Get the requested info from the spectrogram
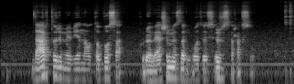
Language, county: Lithuanian, Marijampolė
